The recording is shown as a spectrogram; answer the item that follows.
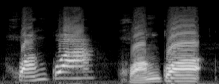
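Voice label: "huang2gua1", Mandarin Chinese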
